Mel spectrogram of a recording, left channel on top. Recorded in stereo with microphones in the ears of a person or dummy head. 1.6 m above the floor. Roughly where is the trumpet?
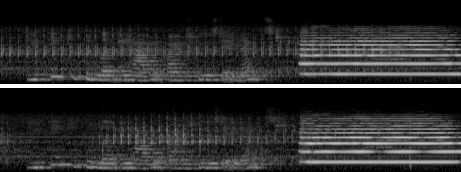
Centre.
